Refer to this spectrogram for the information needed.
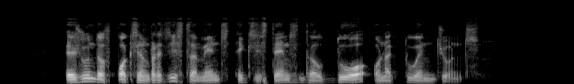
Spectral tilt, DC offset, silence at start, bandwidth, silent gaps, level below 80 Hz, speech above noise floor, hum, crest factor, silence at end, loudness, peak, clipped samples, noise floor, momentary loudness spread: -5.5 dB/octave; under 0.1%; 0.65 s; 9.4 kHz; none; -58 dBFS; 62 dB; none; 22 dB; 0.95 s; -24 LUFS; -2 dBFS; under 0.1%; -85 dBFS; 14 LU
